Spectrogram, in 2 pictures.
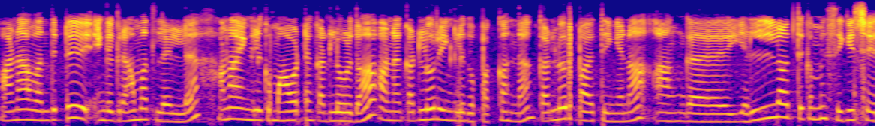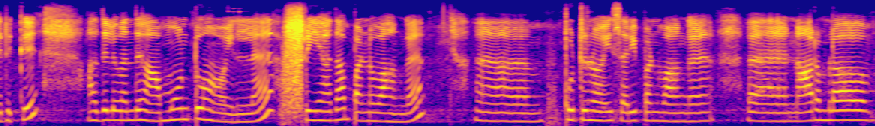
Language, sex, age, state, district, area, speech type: Tamil, male, 30-45, Tamil Nadu, Cuddalore, rural, spontaneous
